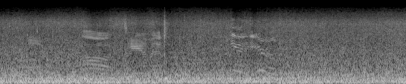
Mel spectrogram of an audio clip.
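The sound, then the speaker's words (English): A steady, loud roar of ocean waves and surf fills the whole stretch, with a wind-like hiss, and faint voices barely audible underneath. “Waves.”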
